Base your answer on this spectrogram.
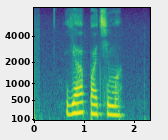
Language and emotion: Russian, neutral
